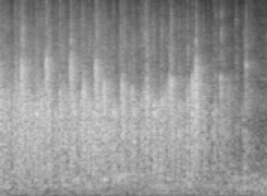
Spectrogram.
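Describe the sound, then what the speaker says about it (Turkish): A concert audience gives a brief, steady round of applause for a group of musicians, dense clapping throughout with no talk over it. "kuvvetli alkışlarınızı rica ediyorum"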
